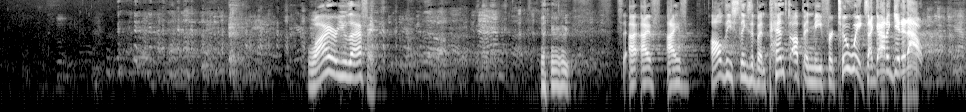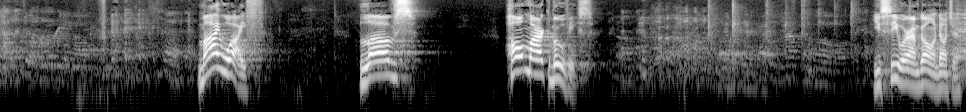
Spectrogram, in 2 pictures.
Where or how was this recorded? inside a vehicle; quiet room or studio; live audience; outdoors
live audience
